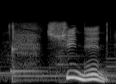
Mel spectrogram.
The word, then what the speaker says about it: sus: 쉬는 뭐뭐 위에 앞으로라는 의미이고 수는 뭐뭐 아래 밑으로라는 의미예요.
